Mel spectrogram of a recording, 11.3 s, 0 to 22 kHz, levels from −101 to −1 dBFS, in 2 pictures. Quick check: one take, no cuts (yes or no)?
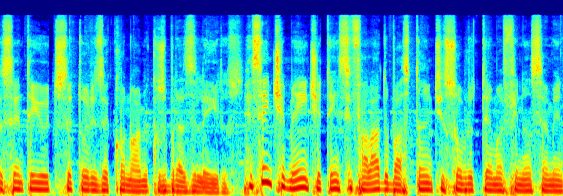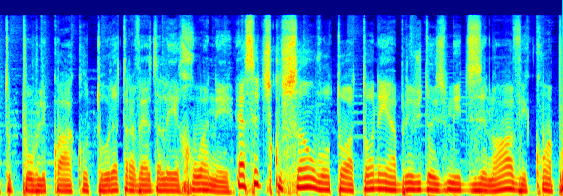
yes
